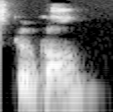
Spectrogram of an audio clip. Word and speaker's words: Schuylkill: It's a neighborhood right along the Schuylkill River, which for anyone, if you've ever seen it and didn't know how to pronounce it, it's Schuylkill, S-C-H-U-Y-L-K-I-L-L.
